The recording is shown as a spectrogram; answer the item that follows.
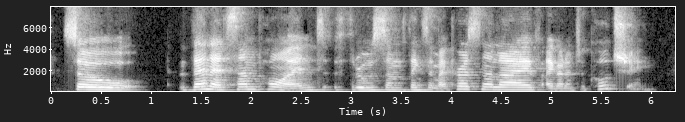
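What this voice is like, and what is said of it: German accent. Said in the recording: “I grew up in Germany. That's where I'm from, no? in, in case you wonder where my accent is from.”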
